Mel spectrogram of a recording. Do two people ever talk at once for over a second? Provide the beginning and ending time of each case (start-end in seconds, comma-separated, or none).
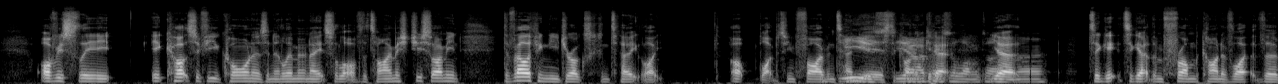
8.3-10.2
